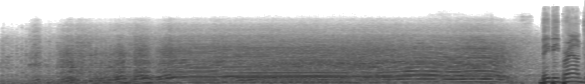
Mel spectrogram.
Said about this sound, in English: and he's going to go down the track alongside of B.B. Brown out of Dalton, Georg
